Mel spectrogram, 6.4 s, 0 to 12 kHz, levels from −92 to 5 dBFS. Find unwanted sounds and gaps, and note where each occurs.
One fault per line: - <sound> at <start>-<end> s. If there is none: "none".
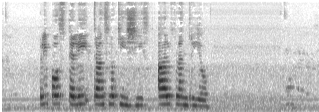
none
